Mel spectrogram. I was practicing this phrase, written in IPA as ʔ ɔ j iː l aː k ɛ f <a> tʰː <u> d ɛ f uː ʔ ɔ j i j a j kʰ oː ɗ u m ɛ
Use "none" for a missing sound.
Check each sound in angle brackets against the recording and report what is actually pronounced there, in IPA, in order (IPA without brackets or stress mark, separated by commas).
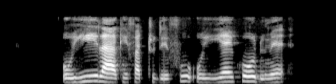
a, u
